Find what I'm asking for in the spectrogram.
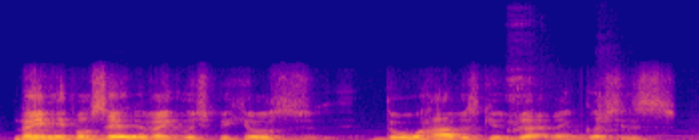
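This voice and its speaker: A man's voice: medium pitch, quick pace, darkish tone, faint music behind. A man co-hosting a football podcast, speaking hesitantly with stumbles and uhs. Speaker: podcast co-host. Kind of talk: casual podcast chat. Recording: dull lo-fi mic.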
